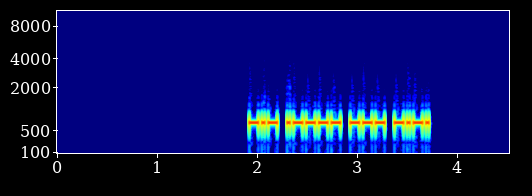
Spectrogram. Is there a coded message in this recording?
Yes: Morse code from 1.9 to 3.7 s, heard as a keyed tone, about 38 wpm, 700 Hz. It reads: K1OC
